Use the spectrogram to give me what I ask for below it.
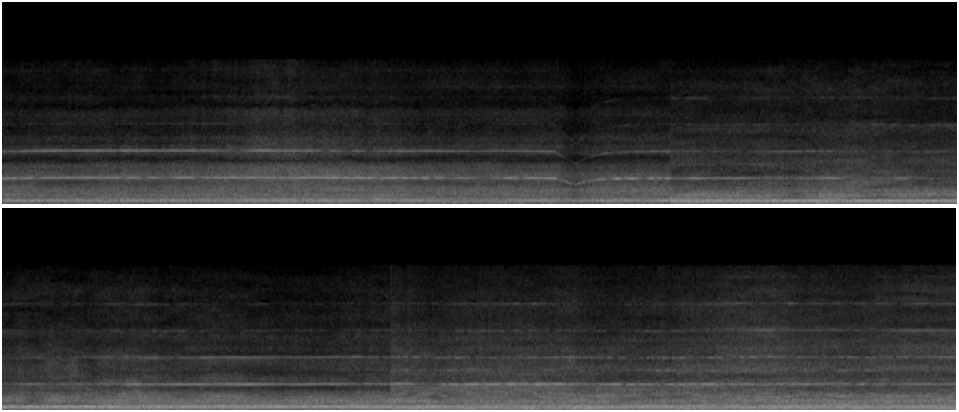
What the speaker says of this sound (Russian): Вот с помощью такого пылесоса, бюджетный пылесос, но отлично справляется со своей задачей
